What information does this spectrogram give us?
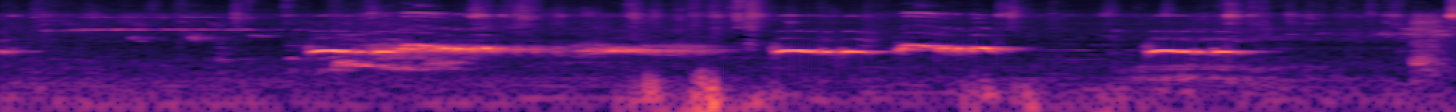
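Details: Zebra doves at a local singing competition in Salatiga, Central Java, with birds brought from many towns; rolling, trilled cooing phrases near one pitch, several bursts with short gaps, plus crowd noise and clicks.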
